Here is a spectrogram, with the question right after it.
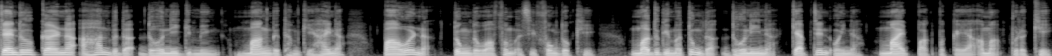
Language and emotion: Manipuri, neutral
